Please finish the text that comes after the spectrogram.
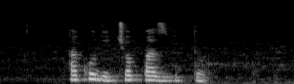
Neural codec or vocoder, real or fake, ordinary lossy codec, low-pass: none; real; Opus, 64 kbps; 7.2 kHz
